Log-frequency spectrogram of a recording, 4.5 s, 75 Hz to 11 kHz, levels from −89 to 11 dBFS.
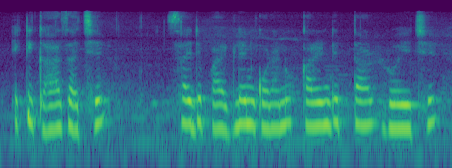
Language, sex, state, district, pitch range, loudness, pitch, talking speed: Bengali, female, West Bengal, Cooch Behar, 250-280 Hz, -15 LUFS, 270 Hz, 120 wpm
